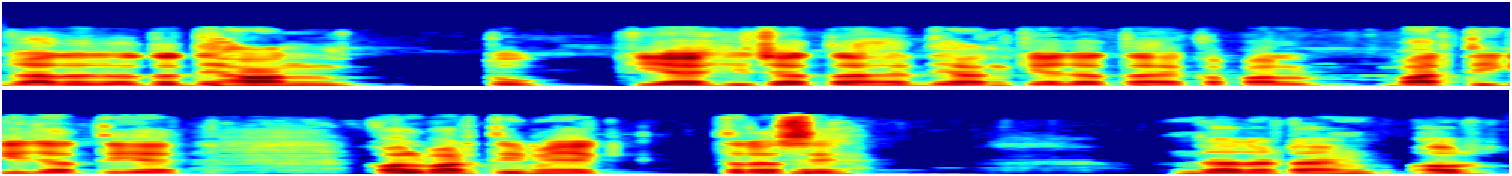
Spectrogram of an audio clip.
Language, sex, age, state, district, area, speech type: Hindi, male, 30-45, Uttar Pradesh, Jaunpur, rural, spontaneous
